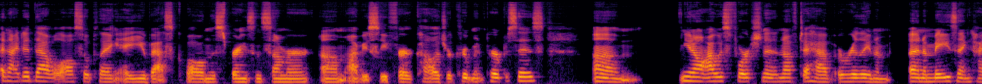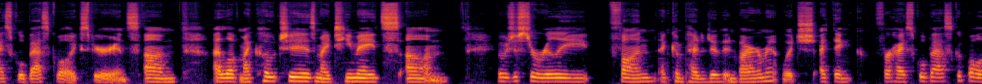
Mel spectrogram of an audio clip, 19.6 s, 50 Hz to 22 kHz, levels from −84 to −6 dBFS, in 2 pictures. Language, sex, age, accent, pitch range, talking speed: English, female, 20-39, American, 160-185 Hz, 190 wpm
